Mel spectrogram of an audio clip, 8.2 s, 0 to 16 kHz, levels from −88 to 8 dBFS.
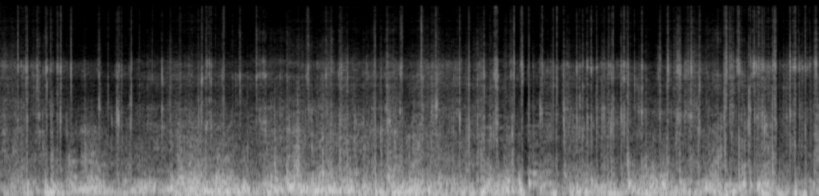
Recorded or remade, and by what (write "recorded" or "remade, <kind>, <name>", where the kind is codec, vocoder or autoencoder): remade, codec, SNAC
